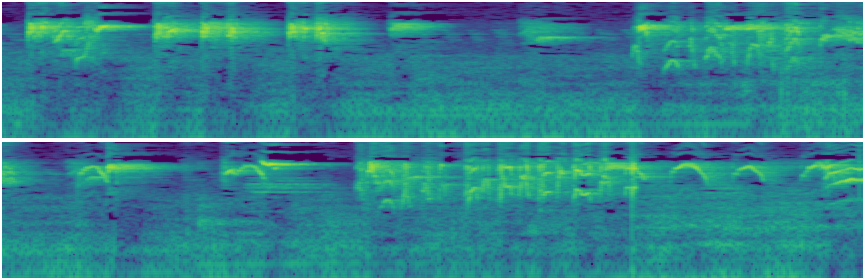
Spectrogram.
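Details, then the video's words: Agitated male Ruby-cheeked sunbird, said to be seeking rivals and used to make other birds sing, gives bursts of sharp, very high chirps and thin metallic twitters, broken by short pauses, with faint low background hum. "MASTERAN SOGON AGAR CEPAT NGALAS GACOR ❗BAHAN TERAPI SOGOK ONTONG"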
